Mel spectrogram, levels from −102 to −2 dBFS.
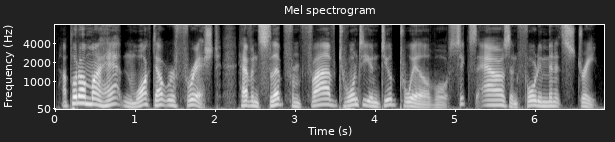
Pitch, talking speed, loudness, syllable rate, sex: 145 Hz, 200 wpm, -18 LUFS, 5.2 syllables/s, male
